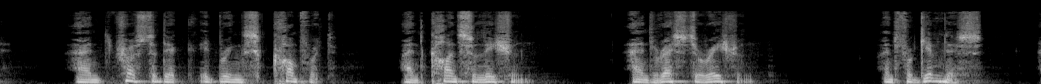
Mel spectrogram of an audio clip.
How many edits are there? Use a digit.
0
